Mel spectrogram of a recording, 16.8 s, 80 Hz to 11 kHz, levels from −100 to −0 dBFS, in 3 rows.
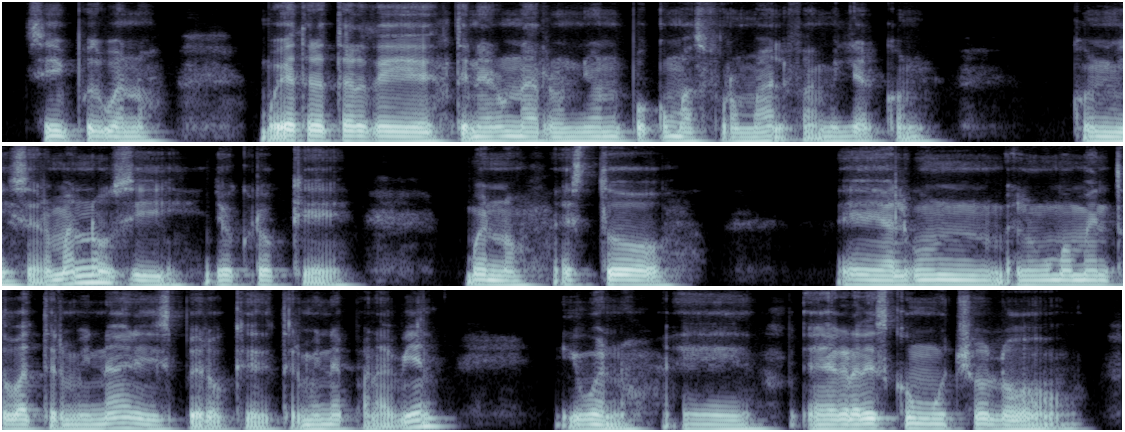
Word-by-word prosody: Sí, 115 0 +1
pues 115 - -1
bueno, 105 -1 -1 0.4
voy - - +5
a 125 - +7
tratar 115 -1 +3
de 110 -1 +3
tener 110 0 +2
una 110 -1 +2
reunión 105 +1 +1
un 105 -1 -2
poco 110 - -3
más 105 -1 0
formal, 105 +1 -1
familiar 105 -1 -3
con 105 0 -6 0.6
con 110 0 0
mis 100 0 0
hermanos, 130 +7 +2
y 105 -1 -2
yo 115 0 -2
creo 115 -1 -4
que, 105 -2 -4 0.5
bueno, 110 -3 +1
esto, 115 -2 +2 0.8
eh, 115 -1 0
algún 115 0 +2
algún 110 +1 0
momento 115 -1 +1
va 110 - +4
a - - -11
terminar 110 +3 0
y 115 - +1
espero 105 -2 -2
que 110 - -4
termine 110 +1 -1
para 105 - -5
bien, 175 +4 0 0.5
y - - -5
bueno, 110 -1 0
eh 105 -1 -2 0.2
eh, 110 0 0
agradezco 115 +2 +3
mucho 115 -1 0
lo, 110 0 -1
110 Hz, 160 wpm, -21 LUFS, 105-115 Hz, 0.8 s, a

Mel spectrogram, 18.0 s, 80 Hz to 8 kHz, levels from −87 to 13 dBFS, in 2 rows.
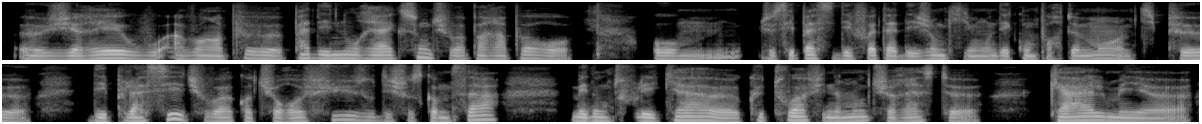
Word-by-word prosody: heu, 125 -2 0
gérer 130 +5 +4
ou 140 -3 -1
v 130 0 -6
avoir 130 0 -1
un 120 - 0
peu, 150 - -8 0.2
heu, - - -8
pas 150 - 0
des 145 -2 0
non-réactions, 140 +4 +1
tu 150 - -5
vois, 125 0 -1
par 130 -2 -3
rapport 135 +2 -2
au 120 - 0 0.6
au, 125 -1 +1
mmh, 195 +10 -7
je 150 -6 -4
sais 130 +2 0
pas, 145 +1 +5
si - - -7
des 125 - 0
fois 135 - +3
tu 130 - -2
as - - +4
des 115 0 -3
gens 130 +2 -1
qui 120 -1 -8
ont 115 +1 -3
des 120 -1 -1
comportements 125 +3 -2
un - - -5
petit 115 - -8
peu, 130 - +1 0.2
heu, - - -8 0.5
déplacés, 130 +9 +2
tu 155 - -3
vois, 130 -1 +2
quand 125 -1 -4
tu - - -3
refuses 140 +6 -2
ou 135 - -7
des 135 -1 -8
choses 125 - -1
comme 125 -1 0
ça. 170 +6 +2 0.6
Mais 135 -2 +4
dans 135 -1 +1
tous 130 - -7
les 130 -2 +5
cas, 150 +1 +3
heu, 120 -3 +3
que - - -6
toi, 150 +3 +4
finalement, 130 0 0
tu 140 -2 -2
restes, 130 +3 -2
heu, - - 0 0.6
calme 145 0 +5
et 120 -1 +1
heu, 115 0 -1
130 Hz, 205 wpm, -23 LUFS, 125-145 Hz, 0.6 s, pas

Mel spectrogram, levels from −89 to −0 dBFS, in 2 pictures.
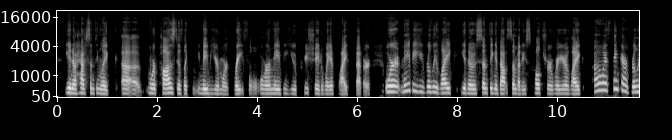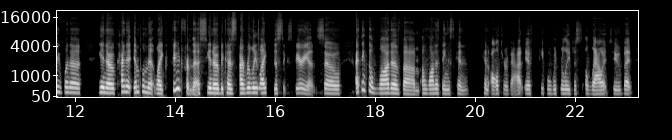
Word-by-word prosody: you 220 - +6
know, 200 -1 +5
have 210 0 +2
something 205 -2 -5
like, 180 -2 +1 0.2
uh, 200 - 0
more 205 -2 0
positive, 205 -3 +2
like, 180 -1 -2
maybe 195 -1 +1
you're 180 -1 -4
more 165 -2 -8
grateful 180 0 -3
or 185 -1 -1
maybe 185 0 -1
you 185 -1 -9
appreciate 195 -1 -7
a - - -8
way 180 0 -2
of 180 - -3
life - - -2
better, - - -4 0.3
or 265 -1 +6
maybe 300 +3 -3
you 260 -2 -8
really 250 -1 +2
like, 215 0 +2 0.2
you 215 - 0
know, 195 -1 +1
something 210 +1 -1
about 190 -2 +1
somebody's 180 -2 -4
culture 205 -3 -1
where 185 0 -3
you're 185 0 -2
like, 175 -1 0 0.2
"Oh, 320 +4 +2
I 330 - +1
think 385 +3 -2
I 290 -3 +2
really 250 +1 +1
wanna, 225 -3 +2 0.3
you 235 0 +7
know, 210 -1 +7
kinda 260 +2 +2
implement, 235 -4 +1
like, 190 -2 +2
food 390 +4 +6
from - - -1
this, - - -1
you 220 - +7
know, 205 -1 +7
because 205 -1 +2
I 210 - +6
really 225 +1 +4
like 215 0 +3
this 195 0 -5
experience." 205 -2 -4
So 185 -3 0 0.3
I - - +6
think 345 -2 -3
a - - +4
lot 205 0 +3
of, 195 -2 +5
um, 160 -3 0
a 195 - -3
lotta 195 +1 -1
things 180 -2 -6
can 175 -2 -8 0.3
can 195 -4 -6
alter 180 0 -4
that - - -6
if 185 -1 -4 0.2
people 190 -3 -13
would 185 -1 -9
really 185 -1 -3
just 180 0 -16
allow 170 -2 -1
it - - -8
to, 170 -1 -8
but 180 0 -2
200 Hz, 210 wpm, -22 LUFS, 185-220 Hz, 0.3 s, you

